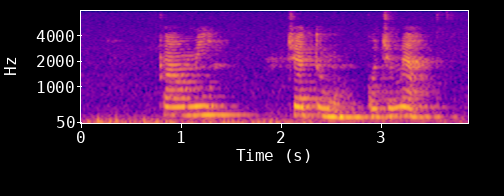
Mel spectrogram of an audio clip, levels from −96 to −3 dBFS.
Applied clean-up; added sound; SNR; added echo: none; Wind; 17 dB; reverberation time 0.2 s.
